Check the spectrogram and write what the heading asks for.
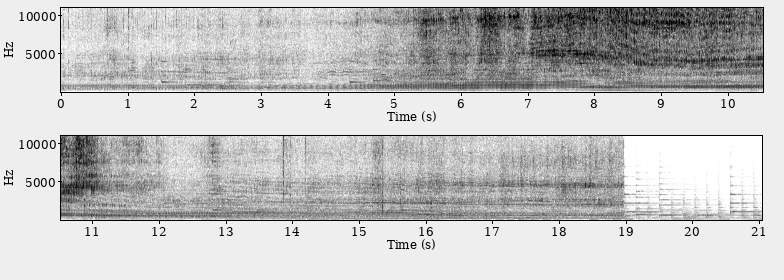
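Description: Giant-scale radio-control model plane's engine and propeller rising in pitch as it throttles up for the takeoff run, then holding a steady high drone as the plane flies.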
